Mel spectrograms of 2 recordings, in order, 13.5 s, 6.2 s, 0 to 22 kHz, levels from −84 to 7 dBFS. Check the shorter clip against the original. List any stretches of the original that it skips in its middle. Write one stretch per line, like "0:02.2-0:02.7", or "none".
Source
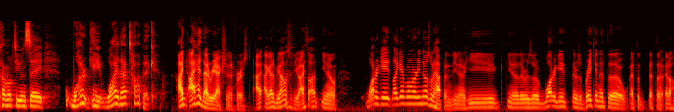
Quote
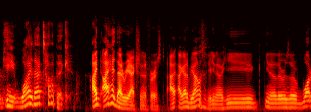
0:05.9-0:09.0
